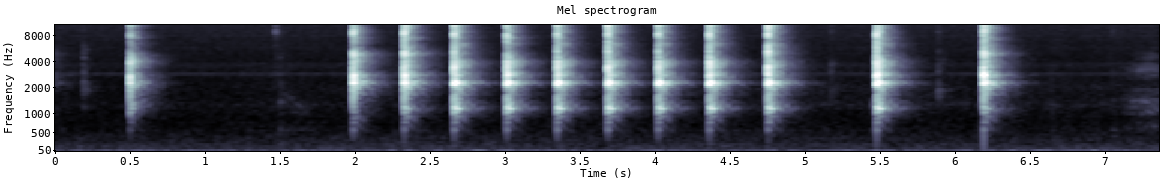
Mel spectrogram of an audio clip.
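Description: A woman taps two tubes together in a quick, even rhythm.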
